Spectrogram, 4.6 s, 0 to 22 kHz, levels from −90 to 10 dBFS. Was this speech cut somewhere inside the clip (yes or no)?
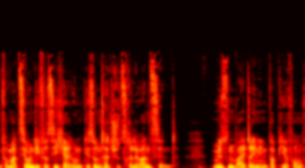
no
